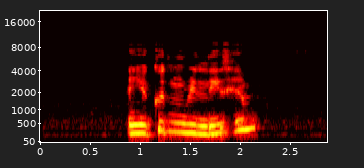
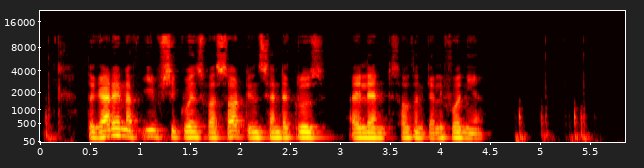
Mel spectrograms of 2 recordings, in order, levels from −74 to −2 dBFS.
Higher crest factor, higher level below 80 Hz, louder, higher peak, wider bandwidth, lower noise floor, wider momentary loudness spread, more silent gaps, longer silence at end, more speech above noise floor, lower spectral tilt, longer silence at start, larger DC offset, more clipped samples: second, 16 dB vs 22 dB; second, -70 dBFS vs -64 dBFS; about the same, -25 LUFS vs -27 LUFS; second, -12 dBFS vs -8 dBFS; second, 9.4 kHz vs 11.5 kHz; first, -65 dBFS vs -53 dBFS; second, 9 LU vs 24 LU; neither; first, 0.7 s vs 0.35 s; first, 41 dB vs 26 dB; about the same, -5.5 dB/octave vs -5 dB/octave; first, 0.9 s vs 0.05 s; neither; neither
